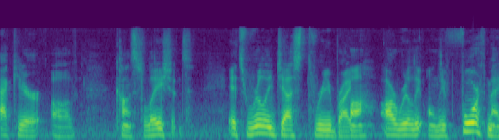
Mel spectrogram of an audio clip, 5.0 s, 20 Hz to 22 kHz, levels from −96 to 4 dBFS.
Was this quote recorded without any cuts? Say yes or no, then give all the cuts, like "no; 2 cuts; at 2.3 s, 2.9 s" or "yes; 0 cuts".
yes; 0 cuts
